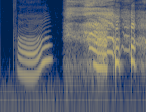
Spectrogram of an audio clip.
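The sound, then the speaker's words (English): Someone imitates a fart with their voice, starting with a short swooping hum, then a longer buzzy, sputtering raspberry that crackles out in bursts, fairly loud. “And fart sound.”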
